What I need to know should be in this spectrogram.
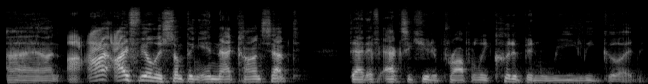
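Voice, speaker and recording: A man hosting a podcast in casual discussion, telling rambling anecdotes with halting, repeated words. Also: on the low side, lively intonation, sharp tone. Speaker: podcast host. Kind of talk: casual panel discussion of classic TV.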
